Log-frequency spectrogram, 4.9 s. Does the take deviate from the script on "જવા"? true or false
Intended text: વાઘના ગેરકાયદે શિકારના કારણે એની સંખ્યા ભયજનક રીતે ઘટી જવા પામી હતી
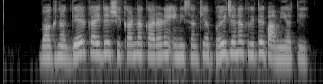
true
